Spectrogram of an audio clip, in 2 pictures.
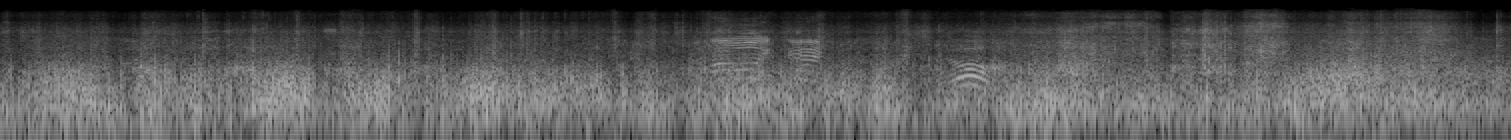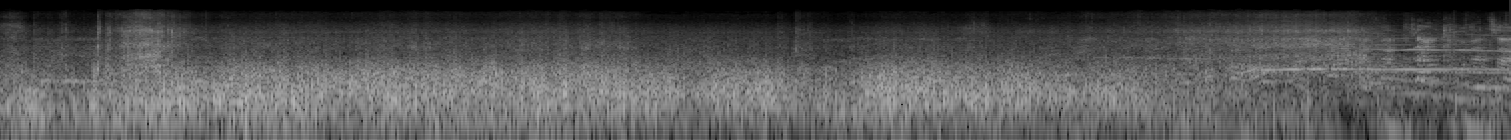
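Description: Wind rushing over the microphone of a body-worn action camera as an ice-cross skater races down an ice track at speed, with the skate blades scraping and carving on the ice. A few brief calls come through about four to six seconds in, and there is a sharper hiss of ice spray around ten seconds in.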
